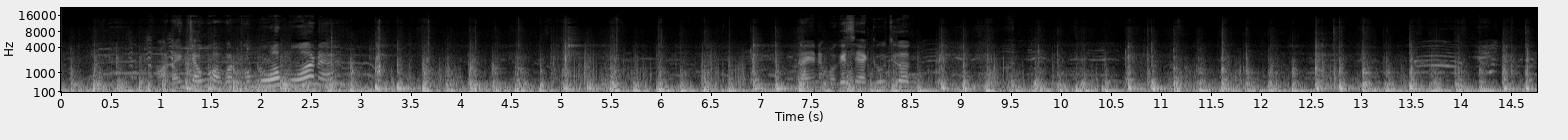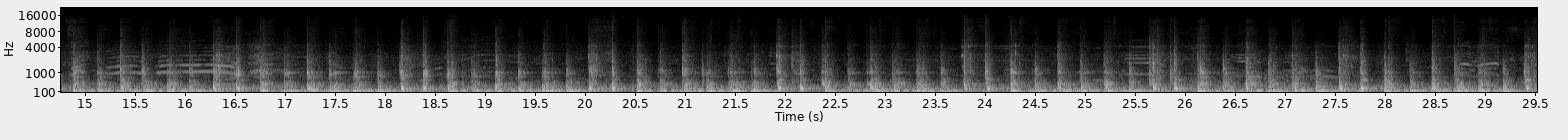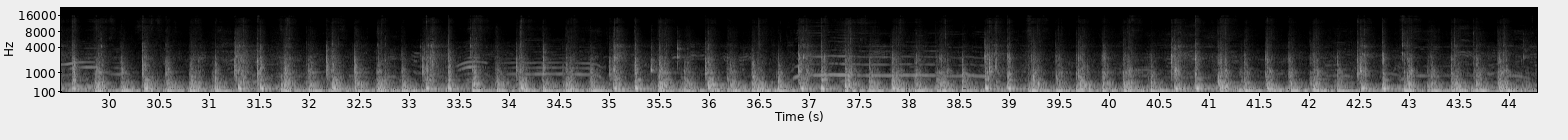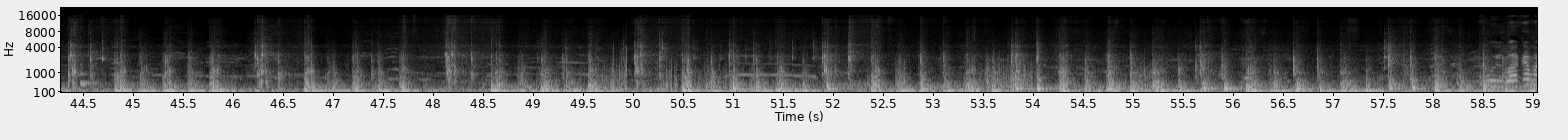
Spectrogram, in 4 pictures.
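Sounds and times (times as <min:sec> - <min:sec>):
taiko drums beaten fast: 0:00.0 - 0:59.0.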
